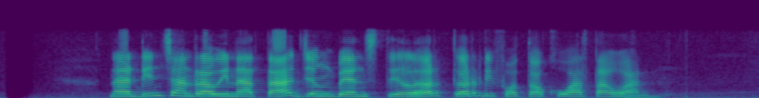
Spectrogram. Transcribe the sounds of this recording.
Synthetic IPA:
nadint͡ʃandɾawinat̪ad͡ʒɨŋbɛnst̪ilərkɨrdifɔt̪ɔkuwart̪awan

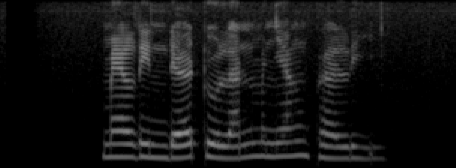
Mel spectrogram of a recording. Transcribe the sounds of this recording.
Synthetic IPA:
mɛlinɖaɖ̪̥o̤lanməɲaŋb̥a̤li

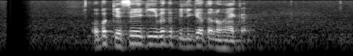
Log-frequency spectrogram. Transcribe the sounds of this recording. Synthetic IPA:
o̰bəkeseːkiːʋət̪əpiliɡat̪ənoɦækə̰

